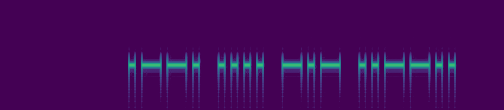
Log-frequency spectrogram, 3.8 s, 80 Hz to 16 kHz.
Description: Morse code, heard as a keyed tone, about 25 wpm, 660 Hz. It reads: PHK?
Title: SOTA QSO Practice 25wpm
